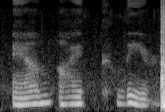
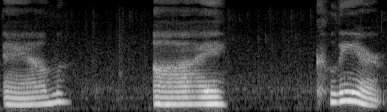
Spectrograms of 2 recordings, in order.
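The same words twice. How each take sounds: First: Said in the usual way. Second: "am", "I", "clear" each pushed out louder and separated by pauses; word by word, each hit. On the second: Acted. Leader repeating her demand, every word stressed and louder. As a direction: spell out "am I clear" one hammered word at a time. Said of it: "I said".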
